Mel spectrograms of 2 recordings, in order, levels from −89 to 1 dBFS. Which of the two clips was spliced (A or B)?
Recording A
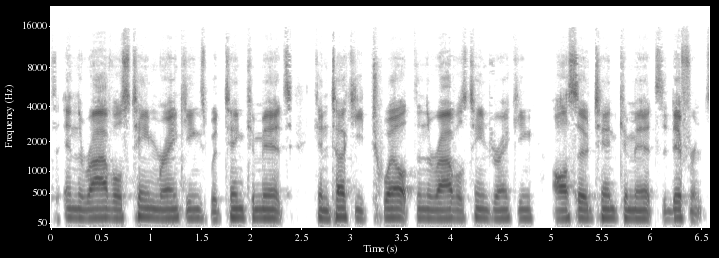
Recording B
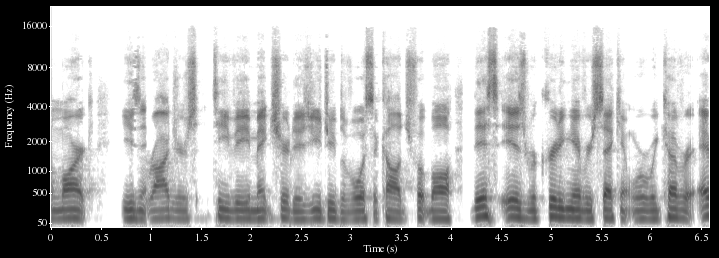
B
